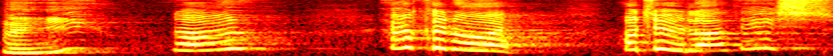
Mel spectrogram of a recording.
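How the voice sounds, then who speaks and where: This is a put-on character voice that sounds female and squeaky. Its pitch is extremely high for a woman. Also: moderate pace. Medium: read story.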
